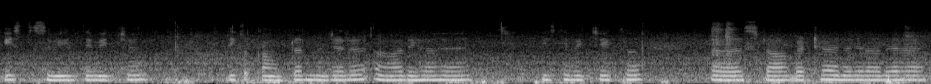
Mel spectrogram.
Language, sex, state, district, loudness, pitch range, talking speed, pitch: Punjabi, female, Punjab, Fazilka, -17 LUFS, 200-210 Hz, 130 wpm, 205 Hz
